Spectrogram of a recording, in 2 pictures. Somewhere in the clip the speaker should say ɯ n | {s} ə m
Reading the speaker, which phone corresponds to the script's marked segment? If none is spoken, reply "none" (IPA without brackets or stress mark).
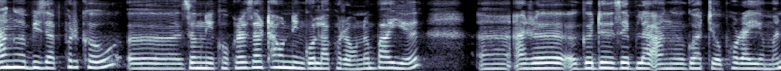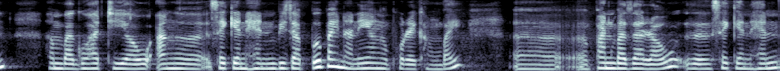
h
